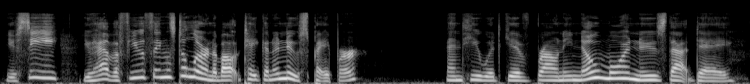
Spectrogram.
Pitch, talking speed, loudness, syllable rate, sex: 225 Hz, 185 wpm, -15 LUFS, 4.5 syllables/s, female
